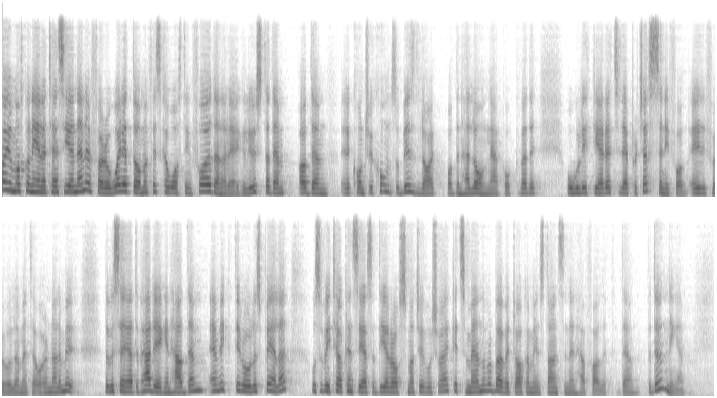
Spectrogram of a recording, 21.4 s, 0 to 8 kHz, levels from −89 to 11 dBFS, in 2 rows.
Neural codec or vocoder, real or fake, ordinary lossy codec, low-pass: codec, 16 kHz, 0.2 kbps, FocalCodec; fake; none; 7.2 kHz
